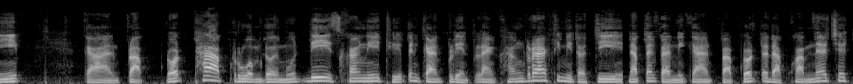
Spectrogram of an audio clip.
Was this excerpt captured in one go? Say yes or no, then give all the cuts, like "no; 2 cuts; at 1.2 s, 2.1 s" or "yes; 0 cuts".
no; 1 cut; at 6.2 s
